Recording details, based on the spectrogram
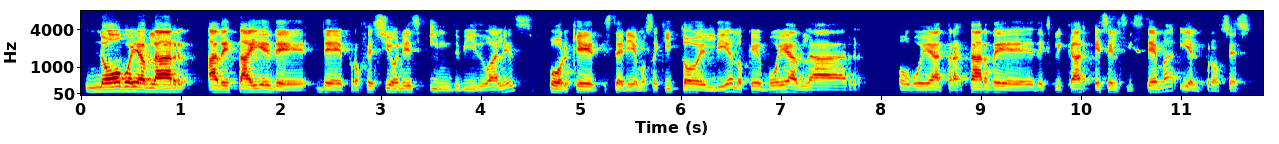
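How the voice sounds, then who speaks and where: Through muffled webinar audio, a low, steady-toned man from Australia, whose first language is English, explains migration matters as the presenting agent. His delivery is halting, peppered with fillers and corrections, and he often checks in by asking "¿ok?".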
